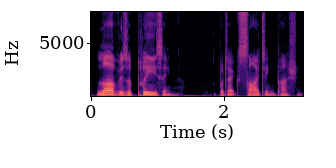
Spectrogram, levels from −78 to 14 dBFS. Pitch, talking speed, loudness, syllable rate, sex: 125 Hz, 130 wpm, -19 LUFS, 4.5 syllables/s, male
